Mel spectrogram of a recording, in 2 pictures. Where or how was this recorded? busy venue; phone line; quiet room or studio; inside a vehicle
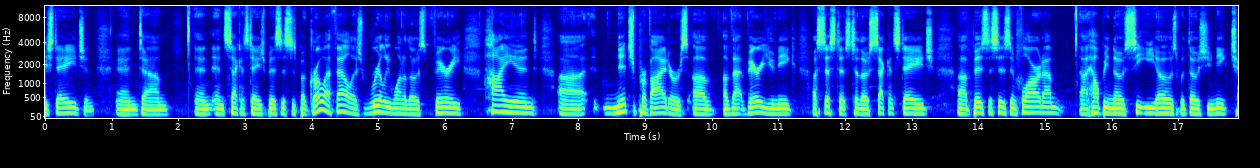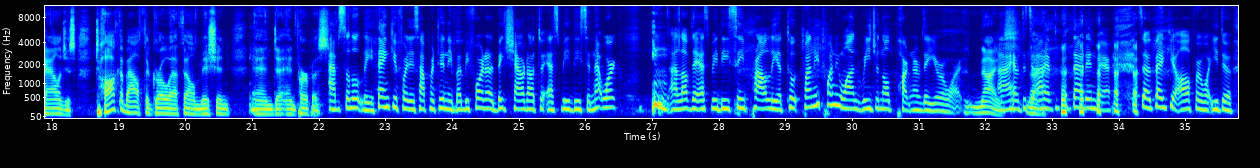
busy venue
